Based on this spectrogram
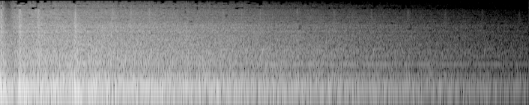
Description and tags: A huge, atmospheric tom-tom effect which might be useful for a horror movie or similar.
